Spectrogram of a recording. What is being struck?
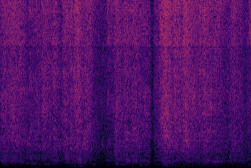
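Nothing is struck.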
